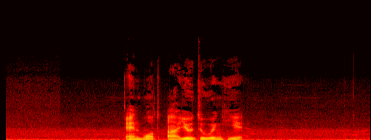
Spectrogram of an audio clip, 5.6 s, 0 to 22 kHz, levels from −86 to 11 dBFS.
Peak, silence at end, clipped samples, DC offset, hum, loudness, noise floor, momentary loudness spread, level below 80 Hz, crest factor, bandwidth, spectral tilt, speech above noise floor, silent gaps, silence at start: -6 dBFS; 0 s; under 0.1%; under 0.1%; none; -27 LUFS; -47 dBFS; 23 LU; -48 dBFS; 26 dB; 13 kHz; -6.5 dB/octave; 21 dB; none; 0.1 s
